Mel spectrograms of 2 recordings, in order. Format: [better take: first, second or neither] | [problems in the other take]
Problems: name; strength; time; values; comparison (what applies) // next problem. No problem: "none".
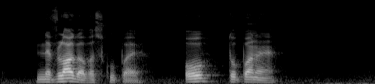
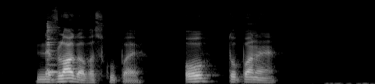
first | noise reduction (classical method spectral subtraction)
